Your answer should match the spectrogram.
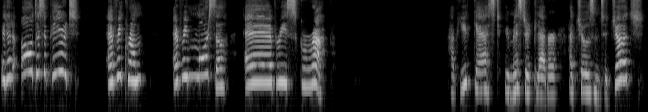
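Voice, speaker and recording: A woman reading a children's storybook aloud as a storytime reader, in a deliberate, expressive way meant for young listeners. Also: high voice.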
